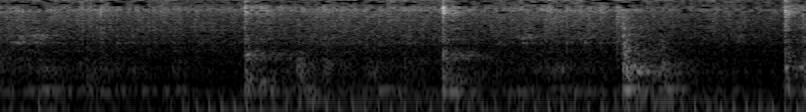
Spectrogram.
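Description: Potato and cauliflower pieces sizzling in oil in a metal kadhai while being stirred with a metal spatula, which scrapes and knocks against the pan about four times, roughly once a second.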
